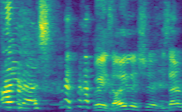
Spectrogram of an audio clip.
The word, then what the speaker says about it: Eilish: It's pronounced Eilish. That's Eilish. Eilish. I said her. It's eyelash.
